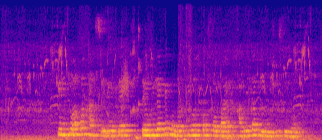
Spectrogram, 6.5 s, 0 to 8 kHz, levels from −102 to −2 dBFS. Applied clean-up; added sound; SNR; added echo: none; Bird; 16 dB; reverberation time 0.8 s.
